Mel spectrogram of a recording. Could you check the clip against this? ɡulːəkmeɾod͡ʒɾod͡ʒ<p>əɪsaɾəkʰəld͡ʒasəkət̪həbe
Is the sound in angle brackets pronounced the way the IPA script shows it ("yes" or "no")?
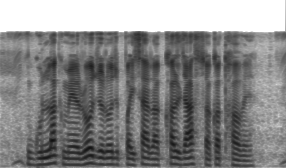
yes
